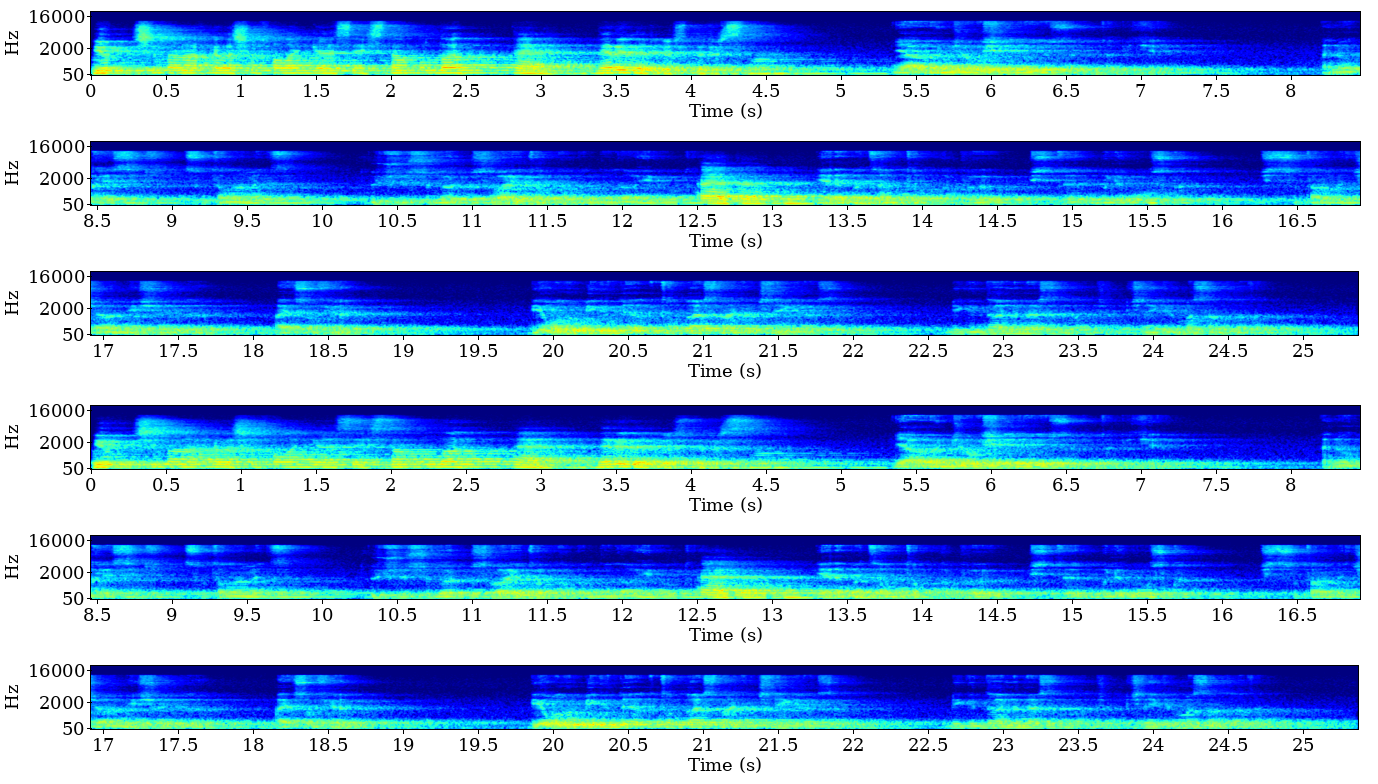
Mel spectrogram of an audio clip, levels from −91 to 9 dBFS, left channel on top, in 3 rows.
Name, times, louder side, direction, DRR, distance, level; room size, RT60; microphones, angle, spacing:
voice 1, 0.0-2.5 2.8-3.1 3.4-4.6 12.5-13.3, left 1 dB, 25° left, 2 dB, 0.6 m, -25 dB
voice 2, 5.3-7.3 8.2-9.8 10.3-12.7 13.3-15.8 16.3-17.7 18.1-18.8 19.8-22.1 22.6-24.9, equal, 20° right, -2 dB, 1.7 m, -32 dB
17.5 x 7.3 x 4.0 m, 2.8 s
head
